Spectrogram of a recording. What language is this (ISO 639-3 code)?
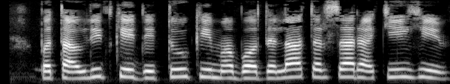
pus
